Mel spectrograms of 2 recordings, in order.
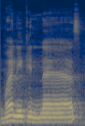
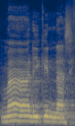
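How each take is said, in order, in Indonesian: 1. Vokal setelah suku kata pertama dibaca pendek. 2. Vokal setelah suku kata pertama dibaca panjang. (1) "Itu di situ pendek"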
